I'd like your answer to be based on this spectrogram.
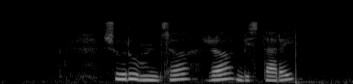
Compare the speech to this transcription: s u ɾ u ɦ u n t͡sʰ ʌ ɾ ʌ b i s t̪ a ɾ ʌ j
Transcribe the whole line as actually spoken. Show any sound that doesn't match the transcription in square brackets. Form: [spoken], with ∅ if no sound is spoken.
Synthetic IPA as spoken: s u ɾ u ɦ u n t͡sʰ ʌ [r] ʌ b i s t̪ a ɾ ʌ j

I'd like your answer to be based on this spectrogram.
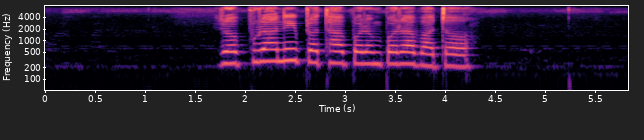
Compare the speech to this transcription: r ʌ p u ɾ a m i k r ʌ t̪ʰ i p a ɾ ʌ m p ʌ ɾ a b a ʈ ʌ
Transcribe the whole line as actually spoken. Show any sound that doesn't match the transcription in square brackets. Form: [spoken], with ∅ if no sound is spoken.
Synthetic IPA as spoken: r ʌ p u ɾ a [n] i [p] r ʌ t̪ʰ [a] p [ʌ] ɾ ʌ m p ʌ ɾ a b a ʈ ʌ

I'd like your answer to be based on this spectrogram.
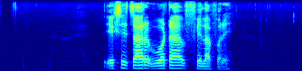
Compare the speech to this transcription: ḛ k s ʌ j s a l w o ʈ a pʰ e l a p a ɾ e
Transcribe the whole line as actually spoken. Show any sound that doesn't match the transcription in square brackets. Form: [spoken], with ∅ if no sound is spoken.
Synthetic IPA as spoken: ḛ k s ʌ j [t͡s] a [r] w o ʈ a pʰ e l a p [ʌ] ɾ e

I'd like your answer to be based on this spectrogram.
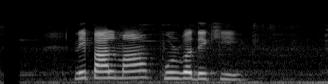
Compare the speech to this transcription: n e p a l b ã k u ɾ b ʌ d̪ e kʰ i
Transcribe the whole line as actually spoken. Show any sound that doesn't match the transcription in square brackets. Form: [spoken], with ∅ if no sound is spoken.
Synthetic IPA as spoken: n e p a l [m] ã [p] u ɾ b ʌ d̪ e kʰ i

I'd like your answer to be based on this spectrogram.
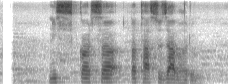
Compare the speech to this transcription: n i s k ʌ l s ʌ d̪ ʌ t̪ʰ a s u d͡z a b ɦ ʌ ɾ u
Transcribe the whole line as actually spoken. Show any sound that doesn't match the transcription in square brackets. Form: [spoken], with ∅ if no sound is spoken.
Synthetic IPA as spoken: n i s k ʌ [r] s ʌ [t̪] ʌ t̪ʰ a s u d͡z a b ɦ ʌ ɾ u

